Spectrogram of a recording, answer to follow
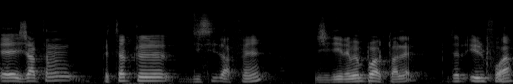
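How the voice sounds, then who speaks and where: At a moderate pace, a man with a fairly high pitch and ordinary pitch variation talks with long, frequent pauses. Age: 60s. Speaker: church member giving healing testimony. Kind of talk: testimony. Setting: church. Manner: halting.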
